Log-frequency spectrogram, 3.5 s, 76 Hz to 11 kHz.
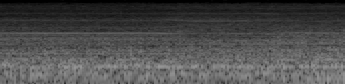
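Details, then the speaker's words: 1978 Comfort-Aire Quietmaster 29,000 BTU air conditioner running on high on a humid day, not yet fully cleaned; steady, even whoosh of the condenser fan with no rattle or scrape; the fan runs smooth and healthy. "The condenser fan is running nice and smooth."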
